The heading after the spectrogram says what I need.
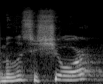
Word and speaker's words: Melissa Shore: We have Melissa Shore. Did I pronounce that correctly? Yes, you did.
